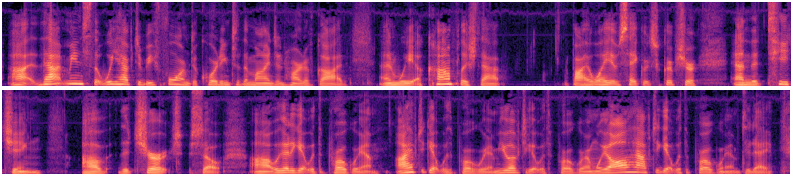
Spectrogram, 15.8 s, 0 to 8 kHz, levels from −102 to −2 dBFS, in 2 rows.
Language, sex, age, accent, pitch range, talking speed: English, female, 60-79, American, 155-210 Hz, 245 wpm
